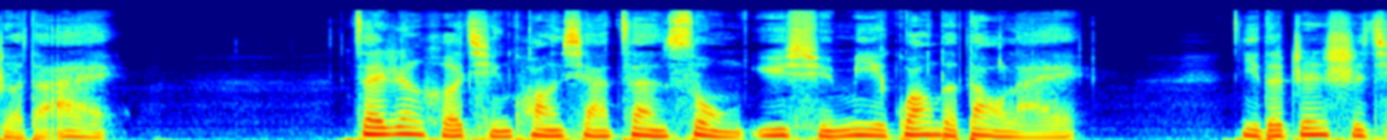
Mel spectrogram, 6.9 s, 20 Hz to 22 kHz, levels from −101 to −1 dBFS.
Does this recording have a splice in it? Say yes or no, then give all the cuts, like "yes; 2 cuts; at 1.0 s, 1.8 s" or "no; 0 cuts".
no; 0 cuts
